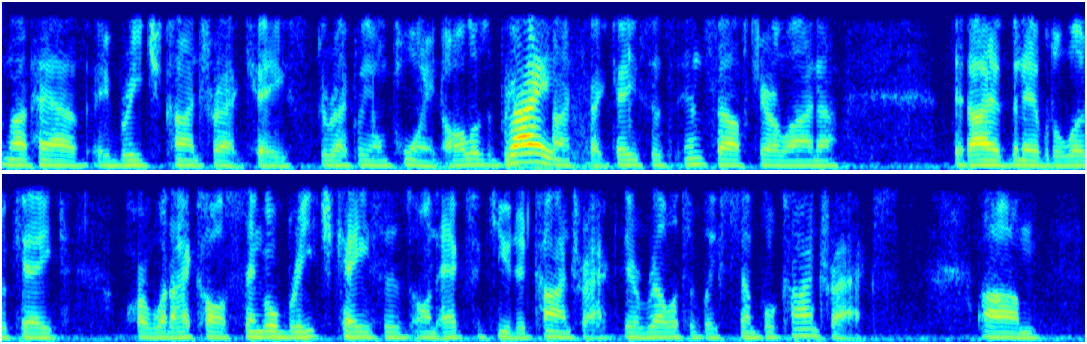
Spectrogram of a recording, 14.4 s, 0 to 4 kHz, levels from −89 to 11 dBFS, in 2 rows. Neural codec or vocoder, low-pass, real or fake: none; 3.6 kHz; real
